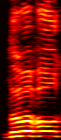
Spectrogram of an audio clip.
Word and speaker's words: Louisville: Louisville, Kentucky. I've heard everything, and there's a lot of debate about this. Louisville, Louisville.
